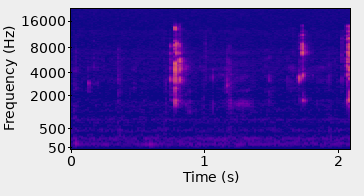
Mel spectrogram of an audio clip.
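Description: Near silence, with a few faint mouth clicks: lips and tongue smacking while tasting a tart beer.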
